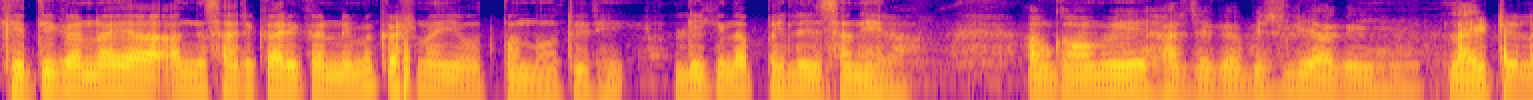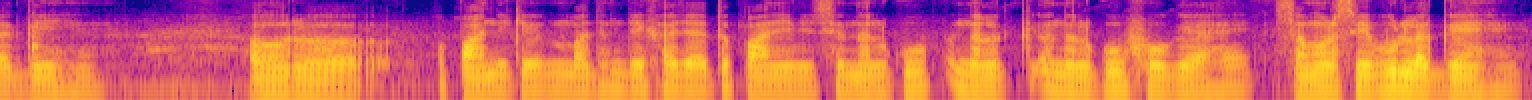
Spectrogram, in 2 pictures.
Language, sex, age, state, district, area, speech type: Hindi, male, 30-45, Uttar Pradesh, Jaunpur, rural, spontaneous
